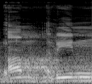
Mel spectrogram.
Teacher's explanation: آواز کو ناک میں تھوڑا سا چھپا کے لمبا کرنا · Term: غنہ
